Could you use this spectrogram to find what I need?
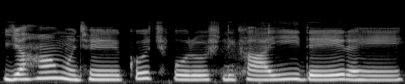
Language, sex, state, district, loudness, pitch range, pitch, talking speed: Hindi, female, Madhya Pradesh, Katni, -13 LUFS, 215-240 Hz, 220 Hz, 105 wpm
